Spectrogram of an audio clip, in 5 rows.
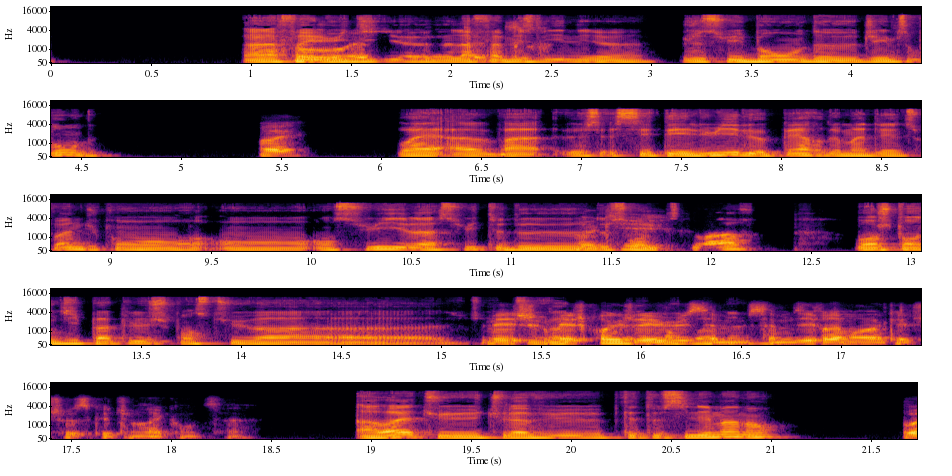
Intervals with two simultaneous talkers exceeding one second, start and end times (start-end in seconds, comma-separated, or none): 1.2-2.5, 15.2-16.6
